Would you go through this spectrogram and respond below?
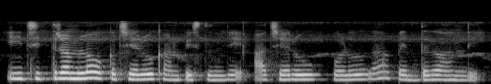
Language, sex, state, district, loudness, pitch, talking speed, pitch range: Telugu, female, Telangana, Mahabubabad, -17 LUFS, 225 Hz, 120 wpm, 215-265 Hz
